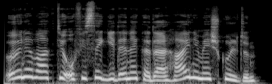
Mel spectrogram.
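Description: A woman's voice: sits high, expressive, fairly quick, a little mellow, no room sound, pitched above the performer's own voice. A woman reading as a wry rich man. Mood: matter-of-fact. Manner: dry, playful teasing. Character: wealthy teasing adult man, smooth and wry.

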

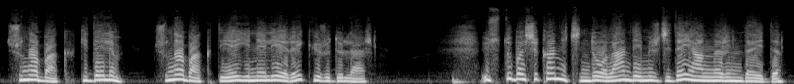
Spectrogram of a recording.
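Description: A man reading a novel aloud in steady, measured scripted narration. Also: sits high, no room sound.

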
